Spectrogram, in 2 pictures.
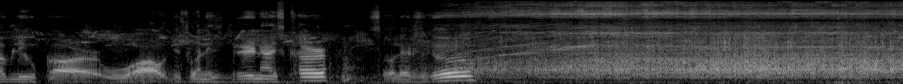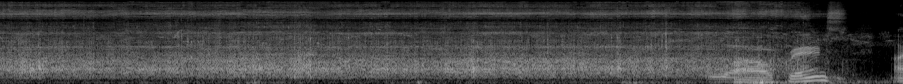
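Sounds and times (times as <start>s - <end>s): toy car wheels rolling on ground: 4.2s - 17.5s.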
